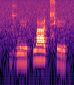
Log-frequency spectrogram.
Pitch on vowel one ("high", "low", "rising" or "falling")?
low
